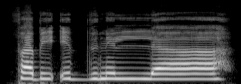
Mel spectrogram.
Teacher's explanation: کلمت فبإذن میں دال ساکن ہے تو ہمیں دال کو ظاہر کرنا ہے، اور کیونکہ نون کے نیچے زیر ہے تو لفظ الجلالہ کے لام کا حکم ہے ترقیق، تو ہم حرف اللام کو پتلی آواز میں پڑھیں گے.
